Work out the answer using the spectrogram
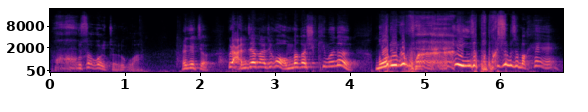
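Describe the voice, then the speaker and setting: Animated male teacher lecturing a class. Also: very high voice, fairly quick, slightly rough. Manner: animated, acts out quoted people, frequent rhetorical check-ins, salty slang. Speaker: high school social studies teacher. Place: academy classroom.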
